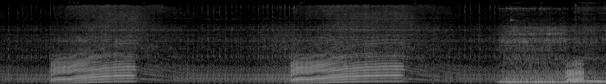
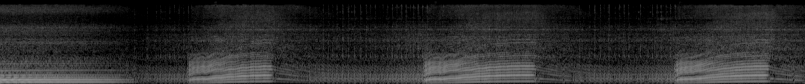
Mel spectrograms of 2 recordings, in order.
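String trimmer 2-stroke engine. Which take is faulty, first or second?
first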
